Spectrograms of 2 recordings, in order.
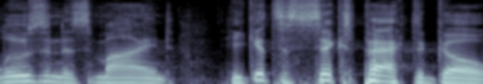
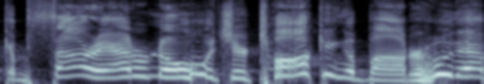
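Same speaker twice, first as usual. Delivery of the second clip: shrill, very high-pitched screaming; 12 semitones higher, 3 dB louder than usual. Retelling what the speaker screamed at a man walking out the door, retelling a scream. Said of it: "I'm screaming at him".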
